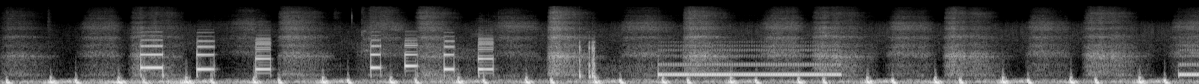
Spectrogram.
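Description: Telephone tones: quick bursts of dialing beeps, then one long steady ring, all over a loud, regular, heartbeat-like thumping pulse that runs through the whole passage.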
